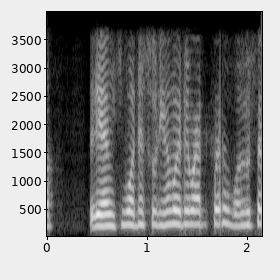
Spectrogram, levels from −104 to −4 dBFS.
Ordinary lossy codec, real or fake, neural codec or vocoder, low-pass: AAC, 32 kbps; fake; codec, 16 kHz, 0.5 kbps, FreqCodec, larger model; 3.6 kHz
